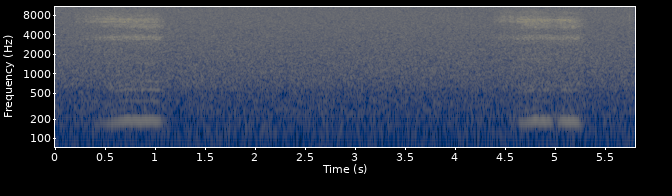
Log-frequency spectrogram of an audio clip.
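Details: Snoring.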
